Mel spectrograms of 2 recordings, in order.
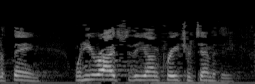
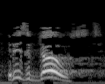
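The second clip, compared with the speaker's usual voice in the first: loud frightened shout, pitch up; terrified cry; 3 semitones higher, 9 dB louder than usual. A narrator's reading. Disciples shouting in terror at Jesus on the sea. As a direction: cry out like you've seen a ghost. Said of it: "they were terrified and said".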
